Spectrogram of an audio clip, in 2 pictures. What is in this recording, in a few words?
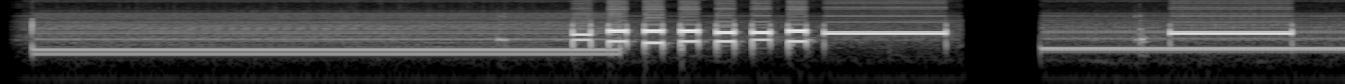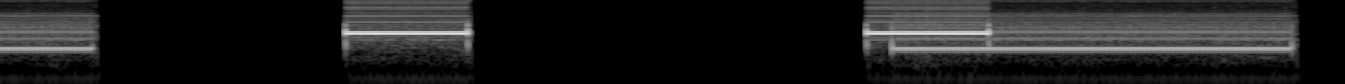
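computer modem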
